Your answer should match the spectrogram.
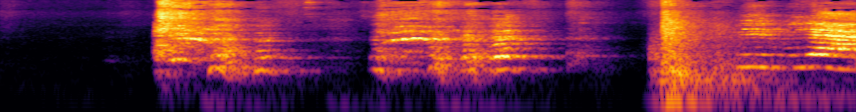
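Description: A person's voice in three loud, wordless bursts, the first about a second in.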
